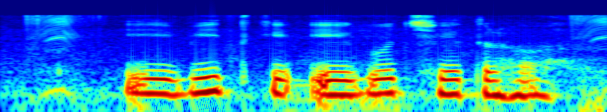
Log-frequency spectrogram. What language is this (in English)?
Bhojpuri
